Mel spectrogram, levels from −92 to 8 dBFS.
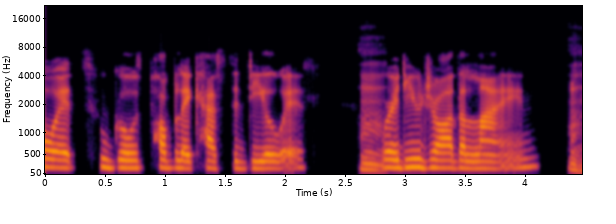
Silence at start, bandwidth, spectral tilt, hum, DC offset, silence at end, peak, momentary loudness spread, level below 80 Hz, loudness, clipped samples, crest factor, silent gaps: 0 s; 7.6 kHz; -6.5 dB/octave; none; under 0.1%; 0 s; -2 dBFS; 11 LU; -74 dBFS; -19 LUFS; under 0.1%; 18 dB; 0.83-0.87 s, 2.31-2.47 s, 4.13-4.35 s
